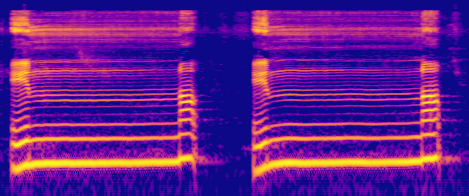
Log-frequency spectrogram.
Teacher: تو ناک کے بانسے میں بھی آواز گئی ہے ایک الف مقدار، لیکن نون کو اس کے مخرج سے ظاہر کیا گیا ہے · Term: غنہ زمانی مظہرہ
